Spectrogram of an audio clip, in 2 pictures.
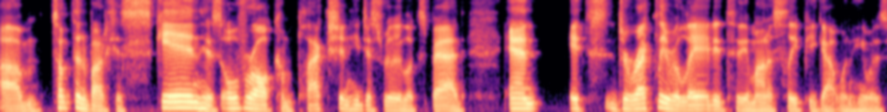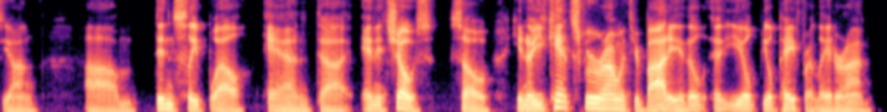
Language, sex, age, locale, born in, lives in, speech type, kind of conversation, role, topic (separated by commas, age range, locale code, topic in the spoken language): English, male, 55-59, en-US, United States, United States, conversation, unstructured, none, What skill are you teaching yourself this year, and how is it going?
